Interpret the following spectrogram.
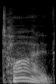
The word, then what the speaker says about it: tithe: I said, "Oh, a tithe. No, it's pronounced tithe."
